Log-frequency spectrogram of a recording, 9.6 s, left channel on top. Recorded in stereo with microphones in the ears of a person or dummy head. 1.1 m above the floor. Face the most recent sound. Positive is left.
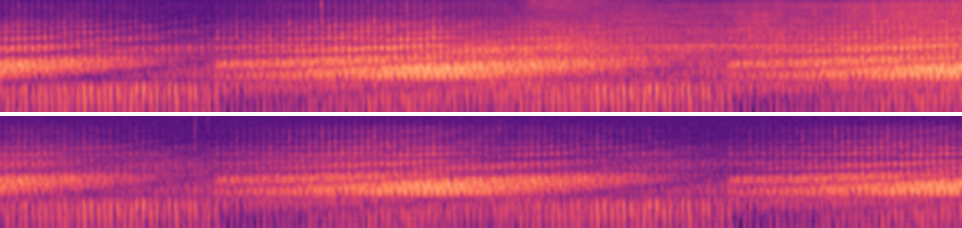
turn(degrees=50)  # may be behind; listen again after turning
